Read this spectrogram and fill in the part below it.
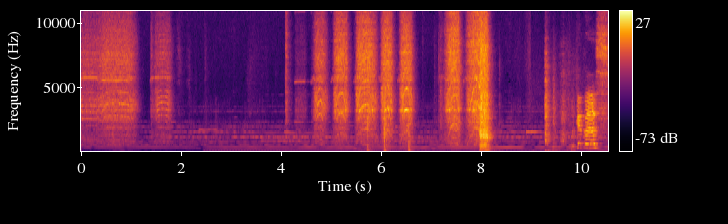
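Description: A power tool cuts timber to fit around ceiling framing. Its bursts start and stop, with a low motor hum underneath and some louder, sharper cuts and rattles near the end.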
